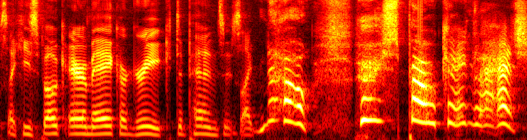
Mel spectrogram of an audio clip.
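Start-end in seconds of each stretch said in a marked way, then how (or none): 2.6-5.3 put-on high, slow, loud, bitter little-kid insistence. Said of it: "the bitter insistence".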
